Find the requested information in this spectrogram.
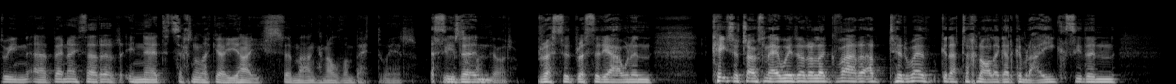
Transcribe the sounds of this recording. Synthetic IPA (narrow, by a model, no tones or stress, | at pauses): d̥wiːnəbɛnajθaɾəɾɪnɛd̥tʰɛχnɔlˠɔɡjaajθvɪmaŋkanɔlˠvanbɛdwɪrsɨːðənɔ̰r | b̥rəsɨdbrəsɪɾjawnənkʰejʃɔtʰr̥awθnɛwɪdɔɾəlˠəɡvaɾatʰɪrwɛðɡ̥ədatʰɛχnɔlˠɛɡarɡəmrajɡsɨːðən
